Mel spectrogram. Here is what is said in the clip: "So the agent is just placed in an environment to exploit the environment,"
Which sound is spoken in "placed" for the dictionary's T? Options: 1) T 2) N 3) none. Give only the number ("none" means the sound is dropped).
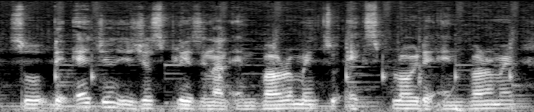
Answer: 3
